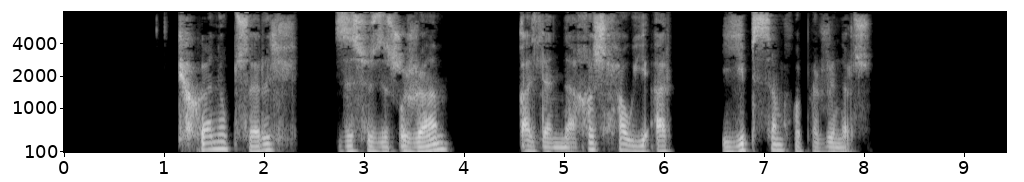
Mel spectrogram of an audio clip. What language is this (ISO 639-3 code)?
kbd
